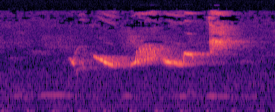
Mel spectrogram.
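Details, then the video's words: A bird chirps in one lively phrase: sliding whistled notes that climb and wobble, ending in a brief higher flourish, over a faint, steady background hum. "birds chirping sound"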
